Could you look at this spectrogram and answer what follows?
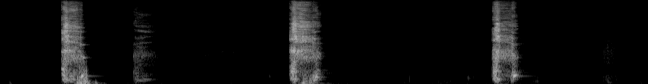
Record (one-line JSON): {"three_cough_length": "6.5 s", "three_cough_amplitude": 32767, "three_cough_signal_mean_std_ratio": 0.26, "survey_phase": "beta (2021-08-13 to 2022-03-07)", "age": "18-44", "gender": "Female", "wearing_mask": "No", "symptom_cough_any": true, "smoker_status": "Ex-smoker", "respiratory_condition_asthma": false, "respiratory_condition_other": false, "recruitment_source": "Test and Trace", "submission_delay": "1 day", "covid_test_result": "Negative", "covid_test_method": "ePCR"}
